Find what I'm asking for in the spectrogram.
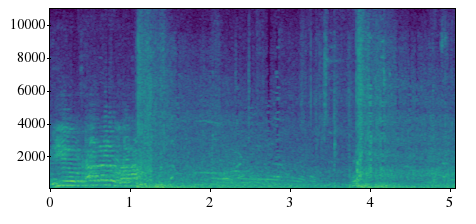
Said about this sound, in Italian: Due spari rompono la calma. Abe viene ucciso da un ragazzo, tale Tetsuya Yamagami, senza un apparente motivo.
